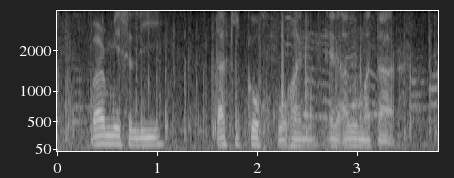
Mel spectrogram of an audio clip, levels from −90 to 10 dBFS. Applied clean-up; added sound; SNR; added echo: none; Livestock, farm animals, working animals; 10 dB; none.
